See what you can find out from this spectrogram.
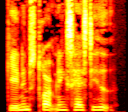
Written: gennemstrømningshastighed

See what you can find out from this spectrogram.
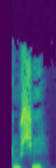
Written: dossier

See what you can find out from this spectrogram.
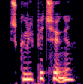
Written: skyldbetynget

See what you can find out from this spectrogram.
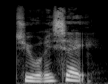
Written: TYVERISAG

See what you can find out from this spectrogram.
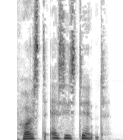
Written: postassistent

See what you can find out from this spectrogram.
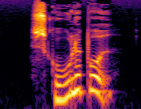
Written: skolebod

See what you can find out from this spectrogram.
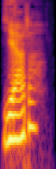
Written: hjerter

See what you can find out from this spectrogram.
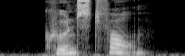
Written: kunstform

